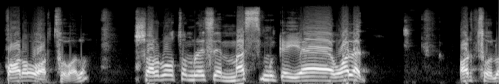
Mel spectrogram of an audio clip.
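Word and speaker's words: ما اسمك: এ কারণে আলিফ এবং হামজা কোনটাই উচ্চারিত হবে না। এখন আমরা উচ্চারণ করব এভাবে মাস মুকা অর্থ হল তোমার নাম কি?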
